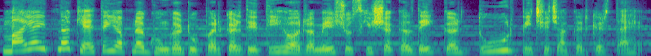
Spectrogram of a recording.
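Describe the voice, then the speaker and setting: A man's voice: a little high, sing-song, a little slow, faint music behind. A man narrating a scripted, dramatic story as a storyteller.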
